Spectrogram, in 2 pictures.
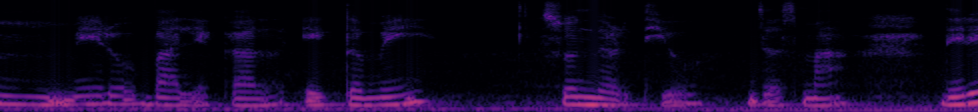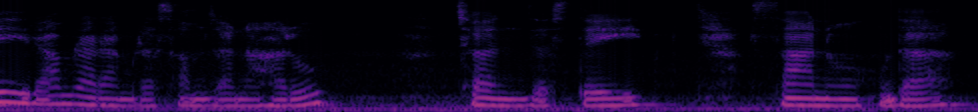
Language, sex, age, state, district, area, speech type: Nepali, female, 45-60, West Bengal, Darjeeling, rural, spontaneous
